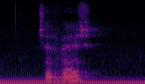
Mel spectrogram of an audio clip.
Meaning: waterfall
- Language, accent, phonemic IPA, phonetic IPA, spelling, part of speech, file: Armenian, Western Armenian, /t͡ʃəɾˈveʒ/, [t͡ʃʰəɾvéʒ], ջրվեժ, noun, HyW-ջրվեժ.ogg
